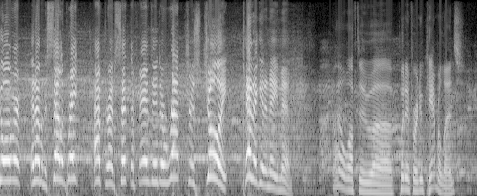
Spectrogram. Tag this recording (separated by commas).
Speech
